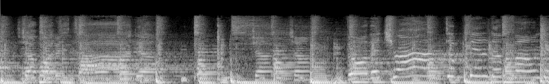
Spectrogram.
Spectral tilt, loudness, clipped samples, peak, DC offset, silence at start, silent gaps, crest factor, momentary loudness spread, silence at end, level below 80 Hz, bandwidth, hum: -6 dB/octave; -10 LUFS; 2%; 0 dBFS; under 0.1%; 0 s; none; 8 dB; 4 LU; 0 s; -16 dBFS; 10.5 kHz; none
